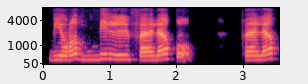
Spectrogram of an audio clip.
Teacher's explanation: Bila qalqalah qaf bunyi seperti keluar balik qaf baris atas juga.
